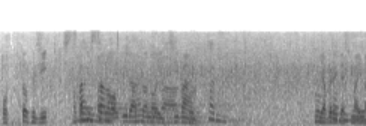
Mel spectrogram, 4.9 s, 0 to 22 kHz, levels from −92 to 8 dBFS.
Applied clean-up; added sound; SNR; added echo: none; none; none; none.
